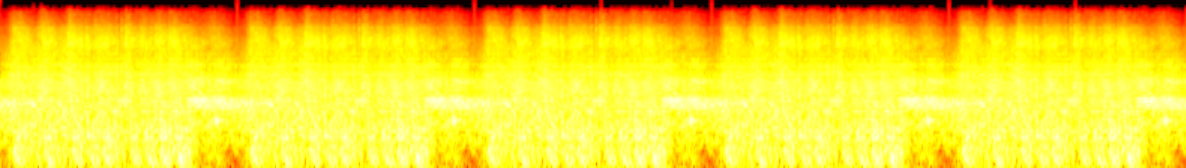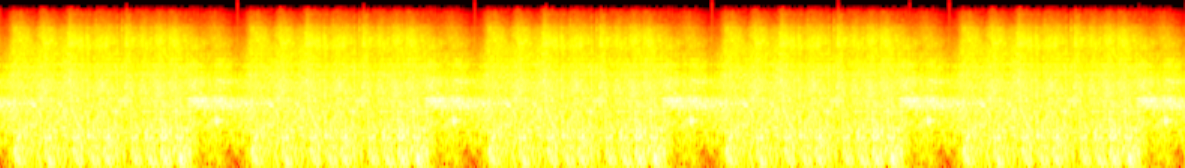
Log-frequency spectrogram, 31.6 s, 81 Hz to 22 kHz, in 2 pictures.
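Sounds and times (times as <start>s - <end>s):
crowd clapping: 0.0s - 31.6s
laughter: 0.0s - 31.6s.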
